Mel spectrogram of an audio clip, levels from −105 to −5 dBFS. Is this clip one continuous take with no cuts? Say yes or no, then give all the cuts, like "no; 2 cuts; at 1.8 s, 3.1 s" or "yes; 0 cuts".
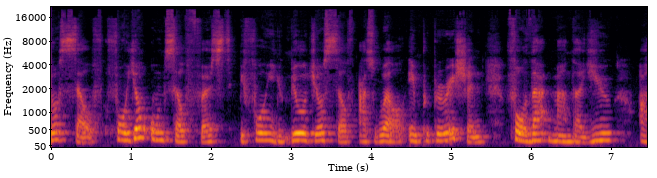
yes; 0 cuts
